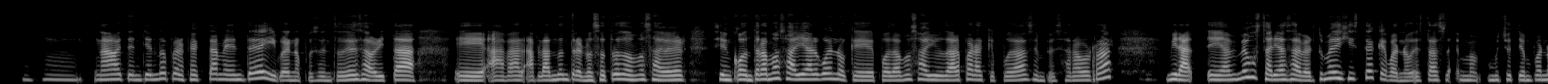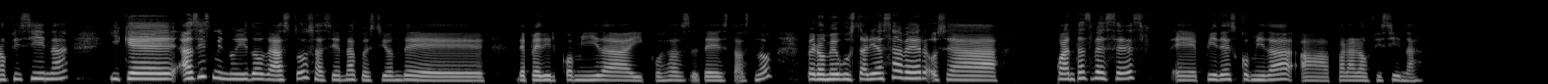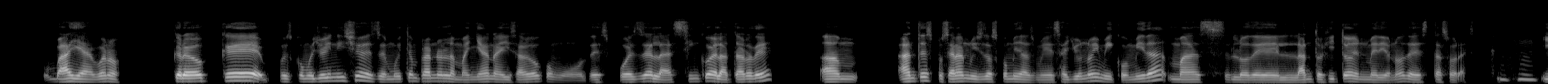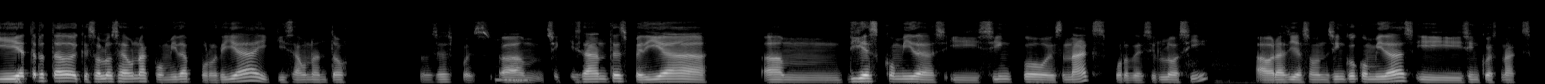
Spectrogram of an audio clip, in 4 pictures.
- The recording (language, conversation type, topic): Spanish, advice, ¿Por qué no logro ahorrar nada aunque reduzco gastos?
- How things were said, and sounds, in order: unintelligible speech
